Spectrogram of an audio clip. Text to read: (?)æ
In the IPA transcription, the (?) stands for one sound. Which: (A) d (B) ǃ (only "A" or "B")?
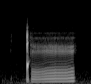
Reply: B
